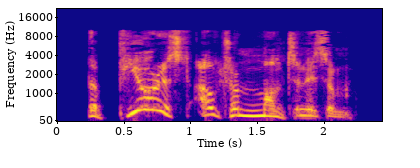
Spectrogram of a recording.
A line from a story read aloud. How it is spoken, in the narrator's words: cried Musav impatiently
